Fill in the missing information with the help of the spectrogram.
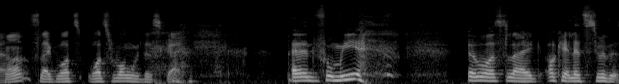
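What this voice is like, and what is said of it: Funny foreign accent. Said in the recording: “with this funny accent”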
